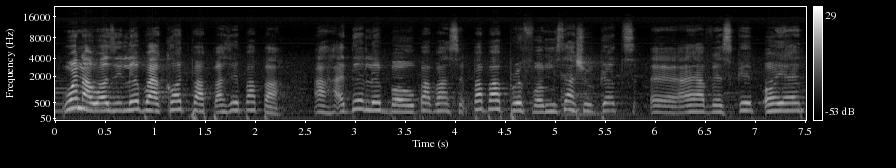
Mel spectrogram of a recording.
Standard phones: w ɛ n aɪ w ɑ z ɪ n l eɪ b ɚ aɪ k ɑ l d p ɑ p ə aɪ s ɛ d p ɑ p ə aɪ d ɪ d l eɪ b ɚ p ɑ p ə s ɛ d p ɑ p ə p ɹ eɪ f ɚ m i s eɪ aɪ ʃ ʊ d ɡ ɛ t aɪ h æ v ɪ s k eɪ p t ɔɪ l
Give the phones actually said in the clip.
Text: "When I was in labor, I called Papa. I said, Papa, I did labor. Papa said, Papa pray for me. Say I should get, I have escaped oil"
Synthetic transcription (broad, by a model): w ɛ n aɪ w ɑ z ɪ l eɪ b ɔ aɪ k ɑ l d p ɑ p ə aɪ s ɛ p ɑ p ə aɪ d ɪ l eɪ b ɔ p ɑ p ə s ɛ p ɑ p ə p ɹ eɪ f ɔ m i s eɪ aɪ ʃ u ɡ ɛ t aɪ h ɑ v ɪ s k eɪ p ɔɪ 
